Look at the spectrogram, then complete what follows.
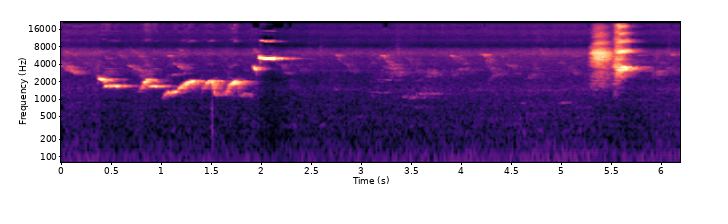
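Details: White-rumped shama singing clear sliding whistles that rise and fall, followed by quieter soft notes and a brief harsh high burst near the end.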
